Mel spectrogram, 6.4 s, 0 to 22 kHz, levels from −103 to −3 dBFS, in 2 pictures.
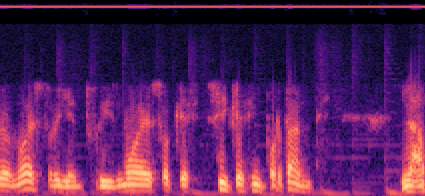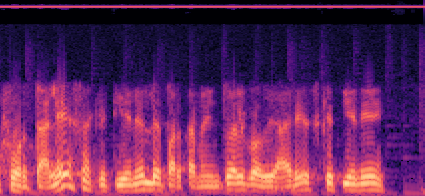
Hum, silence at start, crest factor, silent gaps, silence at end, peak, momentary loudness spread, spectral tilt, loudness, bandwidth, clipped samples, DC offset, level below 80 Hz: none; 0 s; 14 dB; none; 0 s; -4 dBFS; 6 LU; -9.5 dB/octave; -18 LUFS; over 20 kHz; under 0.1%; under 0.1%; -52 dBFS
